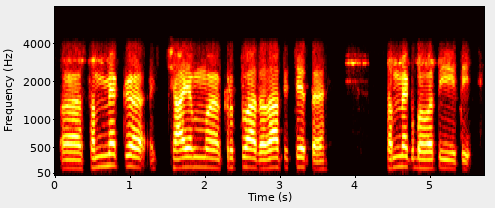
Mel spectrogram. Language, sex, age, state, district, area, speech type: Sanskrit, male, 45-60, Karnataka, Vijayapura, urban, conversation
